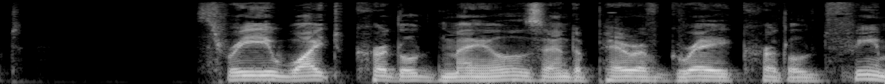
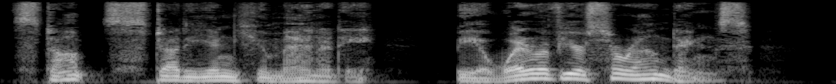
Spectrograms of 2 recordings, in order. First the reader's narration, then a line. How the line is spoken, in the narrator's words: Doors muttered to him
